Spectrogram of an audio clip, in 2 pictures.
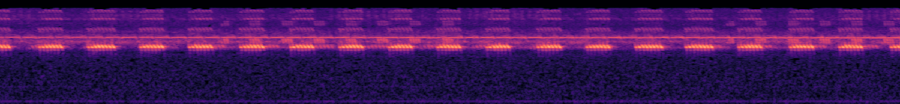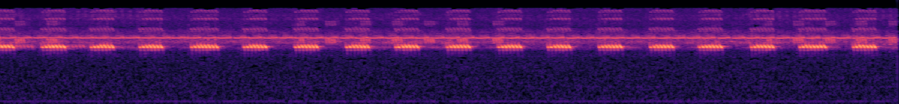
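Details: Grass insects singing on a deep autumn night at Changnyeong, Gyeongnam, Korea: regular high-pitched pulses near three per second, layered over a constant ringing trill, a low steady hum in the background.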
